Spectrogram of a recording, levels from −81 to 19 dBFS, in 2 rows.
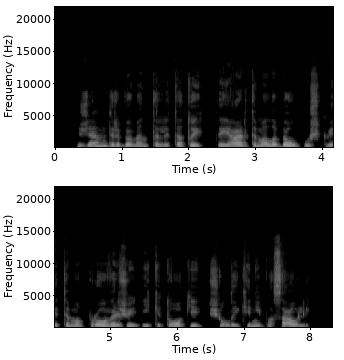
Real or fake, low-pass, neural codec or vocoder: real; 14.4 kHz; none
